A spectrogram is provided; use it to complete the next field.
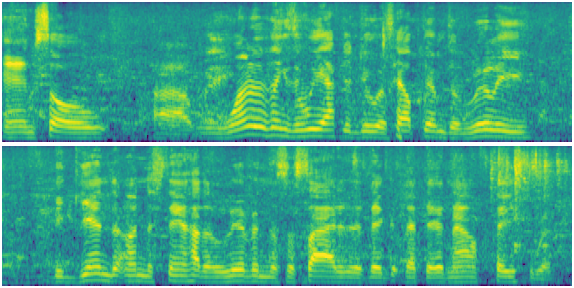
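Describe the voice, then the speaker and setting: With an American accent, a man of medium pitch speaks at a fairly quick pace with ordinary pitch variation over noticeable background noise. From US South, rural North Carolina. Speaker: youth mentor and parole program coordinator. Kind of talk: interview.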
